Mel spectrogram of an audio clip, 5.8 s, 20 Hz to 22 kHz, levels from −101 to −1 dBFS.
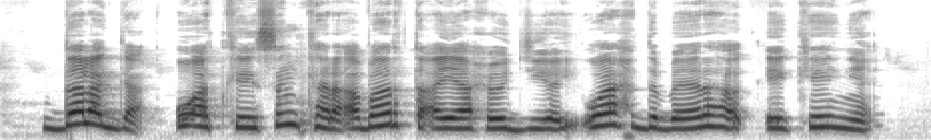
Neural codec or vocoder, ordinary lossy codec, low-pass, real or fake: none; none; none; real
